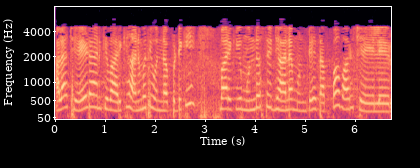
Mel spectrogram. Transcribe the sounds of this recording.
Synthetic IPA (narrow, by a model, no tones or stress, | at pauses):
ɐlaːt͡ʃɛːjɐɽaːnikiʋaːɾikiɐnumɐt̪iunːɐpːɐʈikiʋaːɾikimund̪ɐst̪ud̪ɲaːnɐmuɳʈe̞ːt̪ɐpːɐʋaːɾut͡ʃɛːjɐleːɾu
